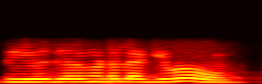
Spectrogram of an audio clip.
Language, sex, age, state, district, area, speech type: Odia, female, 30-45, Odisha, Khordha, rural, conversation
